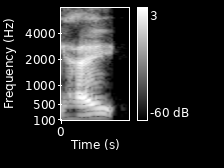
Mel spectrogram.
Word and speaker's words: Haight: People pronounce it Haight. It's not Haight. It's Haight. I'm a lover, not a hater.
